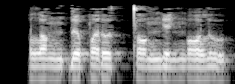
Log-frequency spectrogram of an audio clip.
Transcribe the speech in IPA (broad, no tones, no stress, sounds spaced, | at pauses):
l ɒ ŋ ɗ ə p ʌ ɾ ʊ tː ɔ ŋ e ŋ ɔ l u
